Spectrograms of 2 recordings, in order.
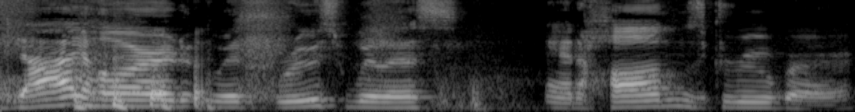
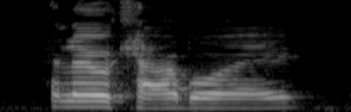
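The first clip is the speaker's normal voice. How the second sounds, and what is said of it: Impression of a movie villain. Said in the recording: “That's my impersonation.”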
